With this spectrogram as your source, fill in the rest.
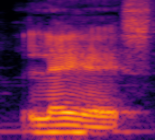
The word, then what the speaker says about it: lees: You singular would be tú lees. Notice you pronounce both vowels. They are not one sound. They're two syllables.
